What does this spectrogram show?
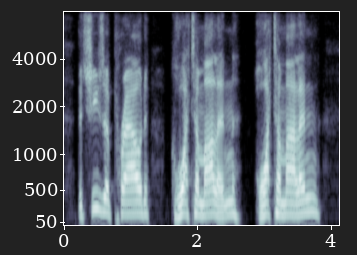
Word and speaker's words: Guatemalan: Guatemalan. You don't pronounce the G like guacamole.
